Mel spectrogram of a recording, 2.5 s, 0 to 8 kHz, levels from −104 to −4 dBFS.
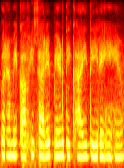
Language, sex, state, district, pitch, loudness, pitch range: Hindi, female, Bihar, Saharsa, 225 Hz, -15 LUFS, 215-230 Hz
